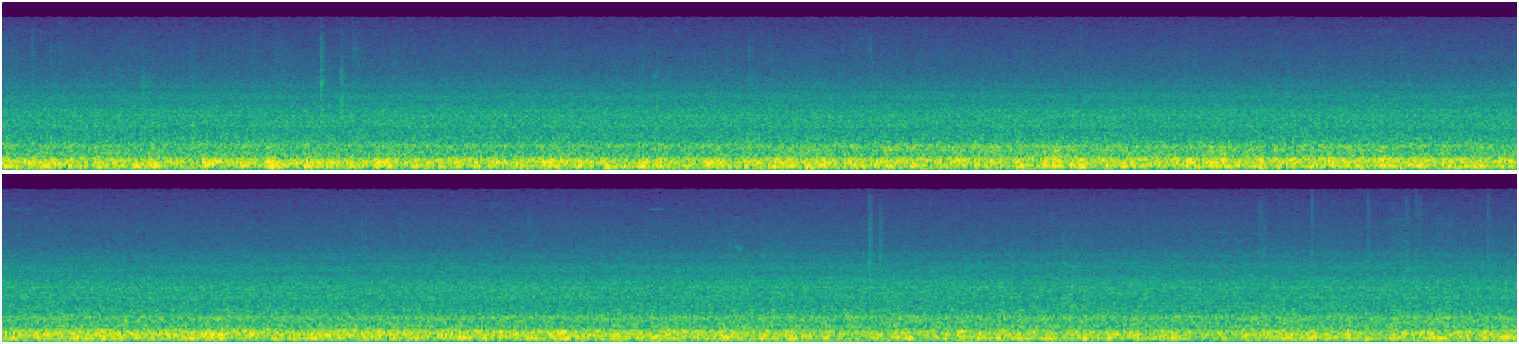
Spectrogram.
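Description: Steady low rumble of a moving passenger train heard from inside an Amfleet I coach: wheels running on the rails, with no clear breaks or rhythm.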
